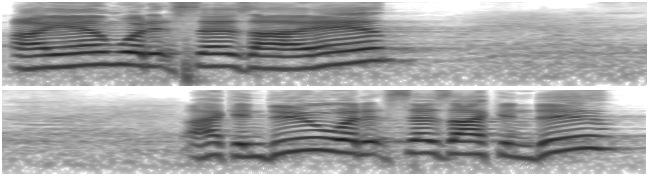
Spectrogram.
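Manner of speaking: hammed-up Texan drawl, line by line; mock preacher's creed in a Texan twang. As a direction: lead a call-and-repeat in a Texan drawl. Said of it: "with your best, best Texan drawl".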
